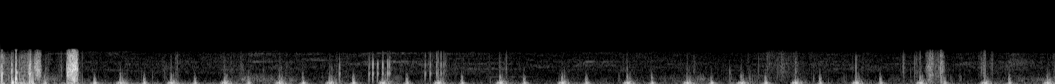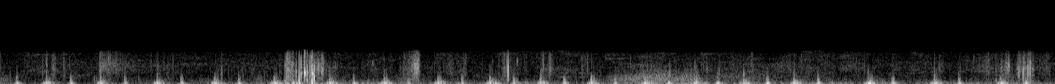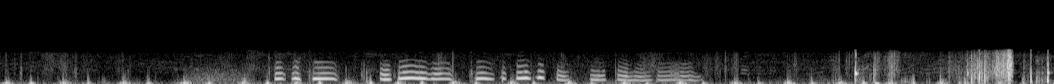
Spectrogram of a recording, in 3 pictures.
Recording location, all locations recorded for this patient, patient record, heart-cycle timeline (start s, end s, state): tricuspid valve (TV)
aortic valve (AV)+pulmonary valve (PV)+tricuspid valve (TV)+mitral valve (MV)
#Age: Child
#Sex: Female
#Height: 142.0 cm
#Weight: 32.4 kg
#Pregnancy status: False
#Murmur: Absent
#Murmur locations: nan
#Most audible location: nan
#Systolic murmur timing: nan
#Systolic murmur shape: nan
#Systolic murmur grading: nan
#Systolic murmur pitch: nan
#Systolic murmur quality: nan
#Diastolic murmur timing: nan
#Diastolic murmur shape: nan
#Diastolic murmur grading: nan
#Diastolic murmur pitch: nan
#Diastolic murmur quality: nan
#Outcome: Abnormal
#Campaign: 2014 screening campaign
0.00	1.09	unannotated
1.09	1.18	diastole
1.18	1.30	S1
1.30	1.42	systole
1.42	1.50	S2
1.50	1.68	diastole
1.68	1.80	S1
1.80	1.92	systole
1.92	2.02	S2
2.02	2.22	diastole
2.22	2.32	S1
2.32	2.46	systole
2.46	2.54	S2
2.54	2.76	diastole
2.76	2.88	S1
2.88	3.00	systole
3.00	3.10	S2
3.10	3.28	diastole
3.28	3.38	S1
3.38	3.52	systole
3.52	3.60	S2
3.60	3.80	diastole
3.80	3.90	S1
3.90	4.04	systole
4.04	4.14	S2
4.14	4.34	diastole
4.34	4.46	S1
4.46	4.60	systole
4.60	4.70	S2
4.70	4.96	diastole
4.96	5.08	S1
5.08	5.22	systole
5.22	5.32	S2
5.32	5.58	diastole
5.58	5.70	S1
5.70	5.84	systole
5.84	5.94	S2
5.94	6.24	diastole
6.24	6.36	S1
6.36	6.50	systole
6.50	6.60	S2
6.60	6.84	diastole
6.84	6.96	S1
6.96	7.10	systole
7.10	7.18	S2
7.18	7.38	diastole
7.38	7.50	S1
7.50	7.64	systole
7.64	7.72	S2
7.72	7.92	diastole
7.92	8.04	S1
8.04	8.18	systole
8.18	8.28	S2
8.28	8.52	diastole
8.52	8.64	S1
8.64	8.80	systole
8.80	8.90	S2
8.90	9.18	diastole
9.18	9.28	S1
9.28	9.42	systole
9.42	9.52	S2
9.52	9.82	diastole
9.82	9.92	S1
9.92	10.08	systole
10.08	10.16	S2
10.16	10.44	diastole
10.44	10.56	S1
10.56	10.70	systole
10.70	10.78	S2
10.78	10.98	diastole
10.98	11.10	S1
11.10	11.24	systole
11.24	11.32	S2
11.32	11.52	diastole
11.52	11.64	S1
11.64	11.78	systole
11.78	11.88	S2
11.88	12.08	diastole
12.08	12.20	S1
12.20	12.34	systole
12.34	12.44	S2
12.44	12.66	diastole
12.66	12.78	S1
12.78	12.92	systole
12.92	13.00	S2
13.00	13.26	diastole
13.26	13.38	S1
13.38	13.50	systole
13.50	13.60	S2
13.60	13.82	diastole
13.82	13.94	S1
13.94	14.08	systole
14.08	14.16	S2
14.16	14.36	diastole
14.36	14.48	S1
14.48	14.62	systole
14.62	14.72	S2
14.72	14.90	diastole
14.90	15.02	S1
15.02	15.14	systole
15.14	15.22	S2
15.22	15.42	diastole
15.42	15.56	S1
15.56	15.68	systole
15.68	15.76	S2
15.76	15.94	diastole
15.94	16.04	S1
16.04	16.18	systole
16.18	16.26	S2
16.26	16.44	diastole
16.44	16.54	S1
16.54	16.68	systole
16.68	16.76	S2
16.76	16.98	diastole
16.98	17.10	S1
17.10	17.22	systole
17.22	17.30	S2
17.30	17.48	diastole
17.48	17.58	S1
17.58	17.70	systole
17.70	17.80	S2
17.80	17.96	diastole
17.96	18.08	S1
18.08	18.20	systole
18.20	18.28	S2
18.28	18.46	diastole
18.46	18.58	S1
18.58	18.70	systole
18.70	18.82	S2
18.82	19.20	diastole
19.20	19.34	S1
19.34	19.46	systole
19.46	19.56	S2
19.56	19.86	diastole
19.86	19.98	S1
19.98	20.12	systole
20.12	20.22	S2
20.22	20.52	diastole
20.52	20.64	S1
20.64	20.80	systole
20.80	20.88	S2
20.88	21.14	diastole
21.14	21.26	S1
21.26	21.38	systole
21.38	21.48	S2
21.48	21.72	diastole
21.72	21.82	S1
21.82	21.96	systole
21.96	22.06	S2
22.06	22.30	diastole
22.30	22.42	S1
22.42	22.56	systole
22.56	22.64	S2
22.64	22.92	diastole
22.92	23.04	S1
23.04	23.16	systole
23.16	23.26	S2
23.26	23.52	diastole
23.52	31.65	unannotated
